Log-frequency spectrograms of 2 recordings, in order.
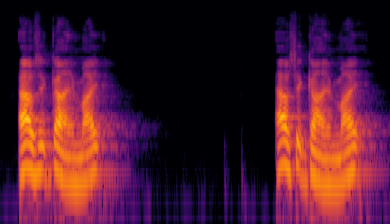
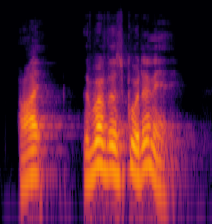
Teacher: Il va vous donner des phrases et vous allez essayer de les retrouver avec son accentuation de londonien. Donc il va y avoir beaucoup de glottal stop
